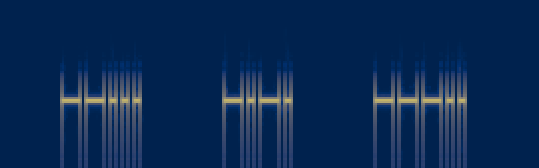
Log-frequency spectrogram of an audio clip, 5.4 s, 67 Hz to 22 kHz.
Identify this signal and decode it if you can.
Morse code, heard as a keyed tone, about 20 wpm, spaced as for 8 wpm, 700 Hz. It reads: 7C8
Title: 218 Lesson 35e - Number 0 - Three Characters 20wpm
